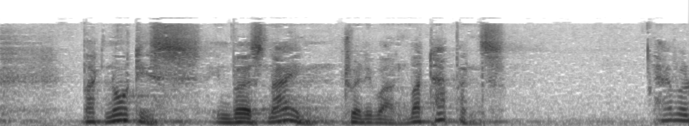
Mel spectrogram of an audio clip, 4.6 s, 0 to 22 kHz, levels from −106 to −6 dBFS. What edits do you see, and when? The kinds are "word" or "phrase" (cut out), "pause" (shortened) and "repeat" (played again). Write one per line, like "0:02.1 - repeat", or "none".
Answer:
0:02.3 - word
